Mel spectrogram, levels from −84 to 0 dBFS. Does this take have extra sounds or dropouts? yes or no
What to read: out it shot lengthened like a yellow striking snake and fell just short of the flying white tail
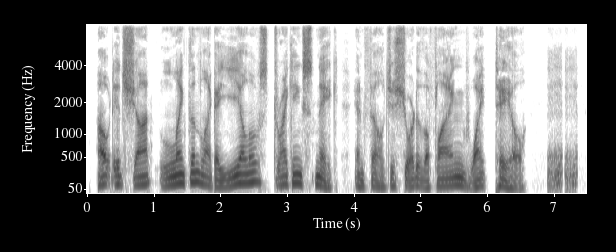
yes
